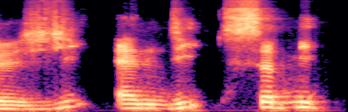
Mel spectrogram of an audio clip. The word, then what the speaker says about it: J&D Summit: Je suis aujourd'hui avec JND Submit prononcé à l'anglaise.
